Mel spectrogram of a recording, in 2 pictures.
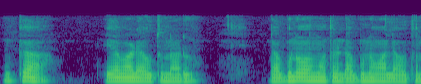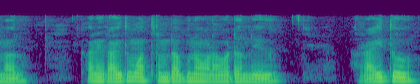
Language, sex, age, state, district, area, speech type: Telugu, male, 18-30, Telangana, Mancherial, rural, spontaneous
